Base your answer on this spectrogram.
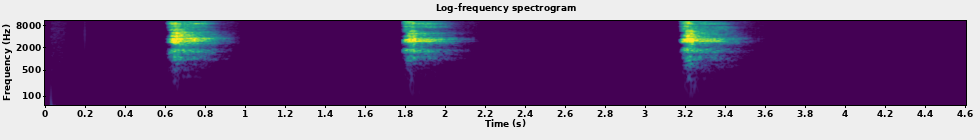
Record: three_cough_length: 4.6 s
three_cough_amplitude: 189
three_cough_signal_mean_std_ratio: 0.27
survey_phase: beta (2021-08-13 to 2022-03-07)
age: 45-64
gender: Female
wearing_mask: 'No'
symptom_none: true
smoker_status: Never smoked
respiratory_condition_asthma: false
respiratory_condition_other: false
recruitment_source: REACT
submission_delay: 4 days
covid_test_result: Negative
covid_test_method: RT-qPCR
influenza_a_test_result: Negative
influenza_b_test_result: Negative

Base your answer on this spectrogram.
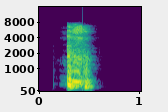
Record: cough_length: 1.0 s
cough_amplitude: 29756
cough_signal_mean_std_ratio: 0.37
survey_phase: beta (2021-08-13 to 2022-03-07)
age: 18-44
gender: Female
wearing_mask: 'No'
symptom_cough_any: true
symptom_runny_or_blocked_nose: true
symptom_change_to_sense_of_smell_or_taste: true
symptom_onset: 5 days
smoker_status: Never smoked
respiratory_condition_asthma: false
respiratory_condition_other: false
recruitment_source: Test and Trace
submission_delay: 2 days
covid_test_result: Positive
covid_test_method: ePCR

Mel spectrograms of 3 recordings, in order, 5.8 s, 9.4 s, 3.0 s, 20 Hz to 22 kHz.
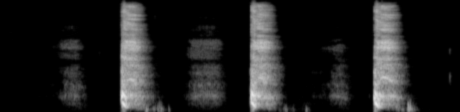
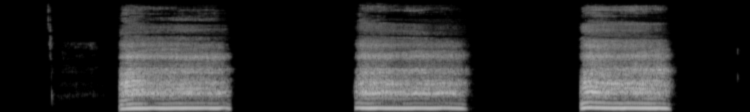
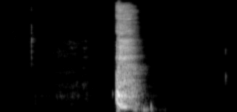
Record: three_cough_length: 5.8 s
three_cough_amplitude: 32768
three_cough_signal_mean_std_ratio: 0.3
exhalation_length: 9.4 s
exhalation_amplitude: 13196
exhalation_signal_mean_std_ratio: 0.59
cough_length: 3.0 s
cough_amplitude: 32768
cough_signal_mean_std_ratio: 0.21
survey_phase: alpha (2021-03-01 to 2021-08-12)
age: 65+
gender: Male
wearing_mask: 'No'
symptom_none: true
smoker_status: Never smoked
respiratory_condition_asthma: false
respiratory_condition_other: false
recruitment_source: REACT
submission_delay: 3 days
covid_test_result: Negative
covid_test_method: RT-qPCR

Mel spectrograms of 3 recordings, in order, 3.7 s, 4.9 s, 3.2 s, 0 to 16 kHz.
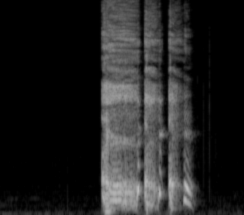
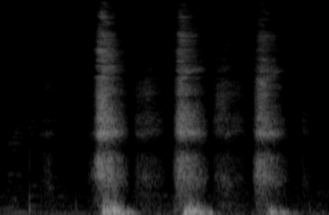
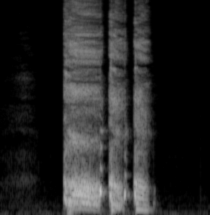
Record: cough_length: 3.7 s
cough_amplitude: 19966
cough_signal_mean_std_ratio: 0.43
exhalation_length: 4.9 s
exhalation_amplitude: 1520
exhalation_signal_mean_std_ratio: 0.47
three_cough_length: 3.2 s
three_cough_amplitude: 13883
three_cough_signal_mean_std_ratio: 0.47
survey_phase: alpha (2021-03-01 to 2021-08-12)
age: 18-44
gender: Female
wearing_mask: 'No'
symptom_new_continuous_cough: true
symptom_shortness_of_breath: true
symptom_fatigue: true
symptom_fever_high_temperature: true
symptom_change_to_sense_of_smell_or_taste: true
symptom_loss_of_taste: true
symptom_onset: 3 days
smoker_status: Prefer not to say
respiratory_condition_asthma: false
respiratory_condition_other: false
recruitment_source: Test and Trace
submission_delay: 1 day
covid_test_result: Positive
covid_test_method: RT-qPCR
covid_ct_value: 17.2
covid_ct_gene: ORF1ab gene
covid_ct_mean: 17.6
covid_viral_load: 1700000 copies/ml
covid_viral_load_category: High viral load (>1M copies/ml)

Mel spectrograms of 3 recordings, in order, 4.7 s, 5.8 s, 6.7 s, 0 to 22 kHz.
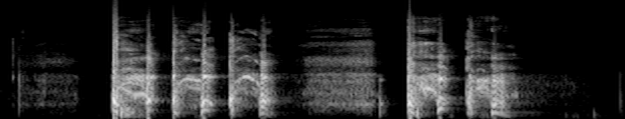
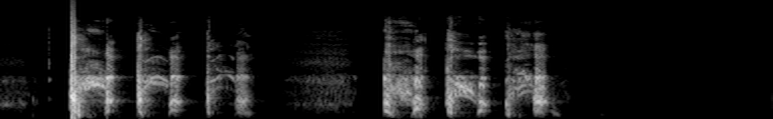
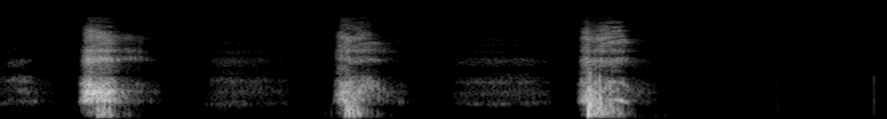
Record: cough_length: 4.7 s
cough_amplitude: 32768
cough_signal_mean_std_ratio: 0.44
three_cough_length: 5.8 s
three_cough_amplitude: 32768
three_cough_signal_mean_std_ratio: 0.33
exhalation_length: 6.7 s
exhalation_amplitude: 31749
exhalation_signal_mean_std_ratio: 0.27
survey_phase: alpha (2021-03-01 to 2021-08-12)
age: 45-64
gender: Male
wearing_mask: 'No'
symptom_cough_any: true
symptom_fatigue: true
symptom_fever_high_temperature: true
symptom_headache: true
symptom_onset: 3 days
smoker_status: Ex-smoker
respiratory_condition_asthma: false
respiratory_condition_other: false
recruitment_source: Test and Trace
submission_delay: 2 days
covid_test_method: RT-qPCR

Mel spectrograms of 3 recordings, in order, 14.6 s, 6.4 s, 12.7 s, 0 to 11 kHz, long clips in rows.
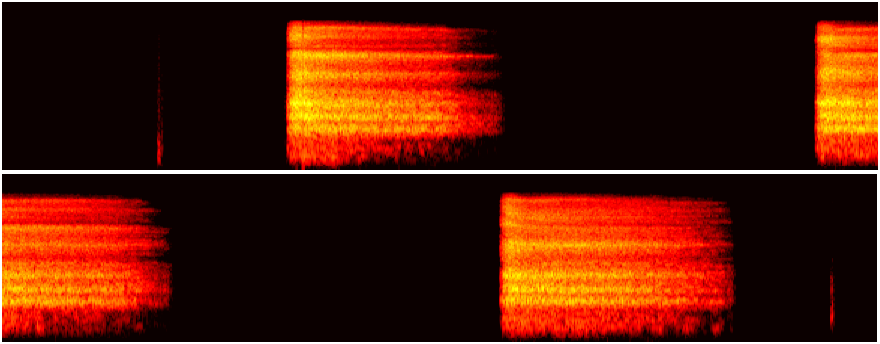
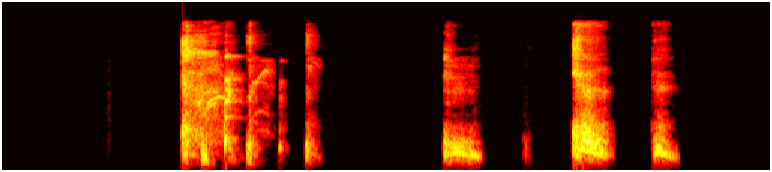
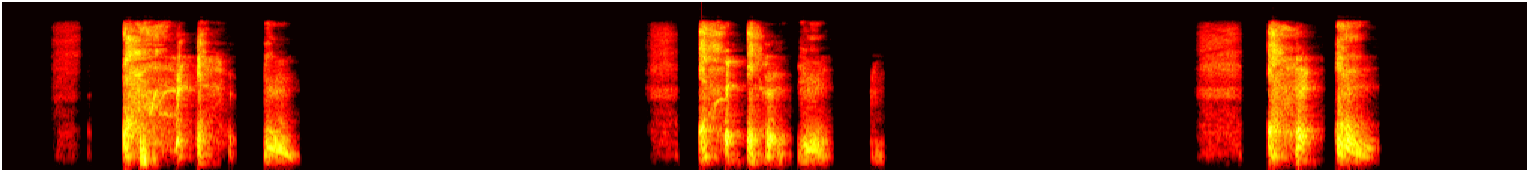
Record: exhalation_length: 14.6 s
exhalation_amplitude: 24812
exhalation_signal_mean_std_ratio: 0.4
cough_length: 6.4 s
cough_amplitude: 32768
cough_signal_mean_std_ratio: 0.34
three_cough_length: 12.7 s
three_cough_amplitude: 32767
three_cough_signal_mean_std_ratio: 0.32
survey_phase: beta (2021-08-13 to 2022-03-07)
age: 45-64
gender: Female
wearing_mask: 'No'
symptom_new_continuous_cough: true
symptom_shortness_of_breath: true
symptom_fatigue: true
smoker_status: Never smoked
respiratory_condition_asthma: false
respiratory_condition_other: false
recruitment_source: REACT
submission_delay: 1 day
covid_test_result: Negative
covid_test_method: RT-qPCR
influenza_a_test_result: Negative
influenza_b_test_result: Negative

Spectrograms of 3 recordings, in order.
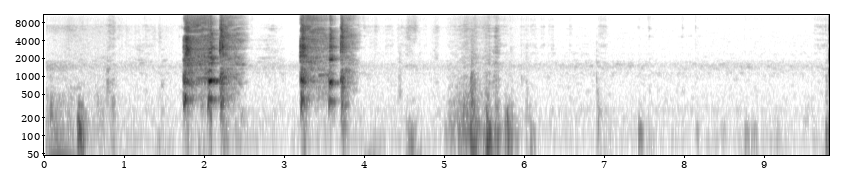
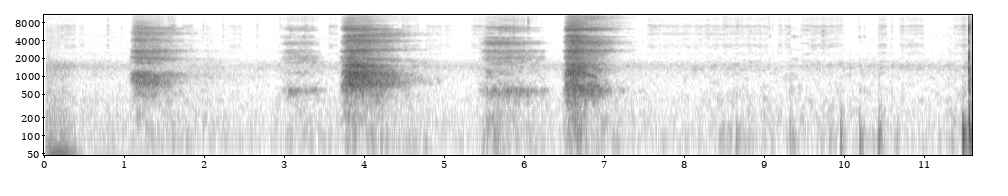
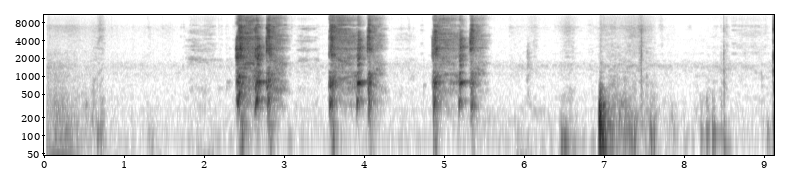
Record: cough_length: 9.8 s
cough_amplitude: 30764
cough_signal_mean_std_ratio: 0.23
exhalation_length: 11.6 s
exhalation_amplitude: 27980
exhalation_signal_mean_std_ratio: 0.33
three_cough_length: 9.1 s
three_cough_amplitude: 30453
three_cough_signal_mean_std_ratio: 0.31
survey_phase: beta (2021-08-13 to 2022-03-07)
age: 18-44
gender: Female
wearing_mask: 'No'
symptom_none: true
smoker_status: Never smoked
respiratory_condition_asthma: false
respiratory_condition_other: false
recruitment_source: REACT
submission_delay: 1 day
covid_test_result: Negative
covid_test_method: RT-qPCR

